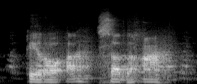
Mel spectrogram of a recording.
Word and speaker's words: qiraah sab'ah: Pengucapannya harus benar, qiraah sab'ah, ya. Kalau pakai hak qiraah berarti lanjutannya sab'ah. Kalau mau pakai qiraat berarti sab'. Qiraat sab'. Kalau qiraah sab'ah.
